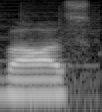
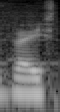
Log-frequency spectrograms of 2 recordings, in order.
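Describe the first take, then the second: First: The word is said in a British accent. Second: The word is said in an American accent. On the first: The speaker calls it wrong. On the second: The speaker calls it right.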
